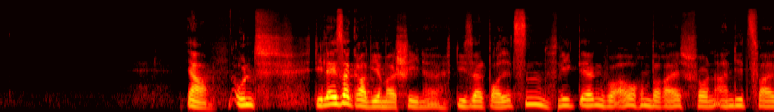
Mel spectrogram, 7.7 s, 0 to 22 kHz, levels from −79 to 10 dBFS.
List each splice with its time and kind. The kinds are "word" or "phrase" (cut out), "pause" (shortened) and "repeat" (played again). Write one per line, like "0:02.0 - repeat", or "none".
0:04.8 - word
0:05.6 - word

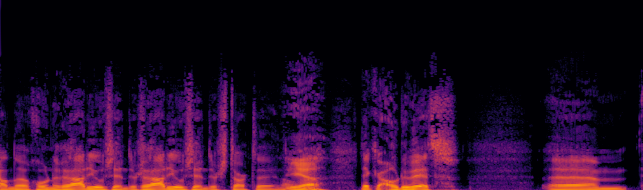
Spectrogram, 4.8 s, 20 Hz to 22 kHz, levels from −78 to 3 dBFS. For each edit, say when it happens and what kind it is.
0:01.0 - repeat

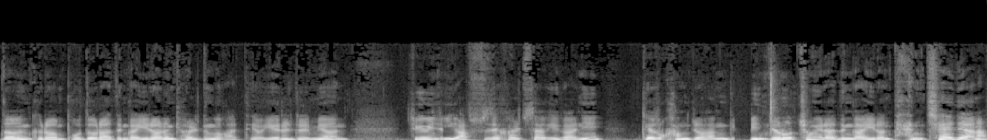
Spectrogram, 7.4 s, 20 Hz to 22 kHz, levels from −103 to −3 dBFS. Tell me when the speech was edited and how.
0:01.5 - word
0:03.3 - word
0:03.9 - word
0:05.5 - word

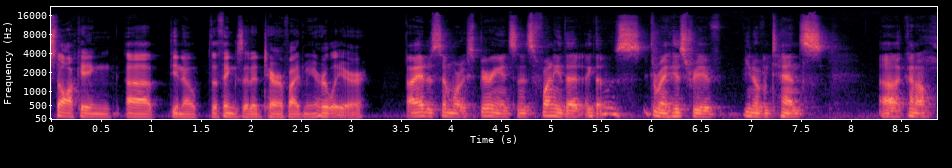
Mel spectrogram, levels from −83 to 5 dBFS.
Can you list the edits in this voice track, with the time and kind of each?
0:05.4 - word
0:06.0 - word
0:07.1 - word

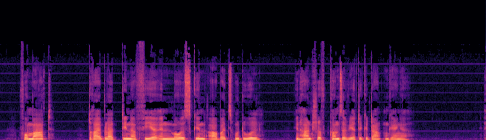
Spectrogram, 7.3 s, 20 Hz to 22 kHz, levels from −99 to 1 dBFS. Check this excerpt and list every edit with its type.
none

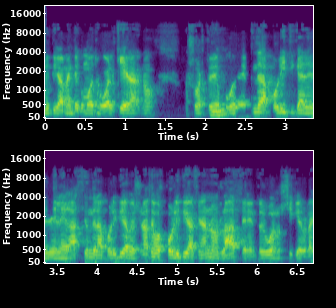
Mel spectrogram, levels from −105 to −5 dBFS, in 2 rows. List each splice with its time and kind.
0:02.6 - word

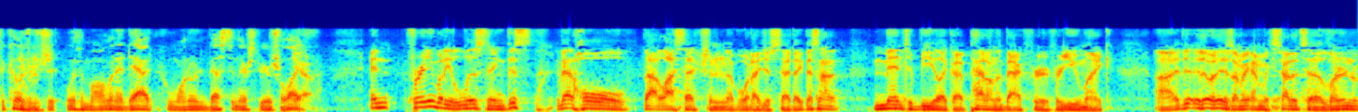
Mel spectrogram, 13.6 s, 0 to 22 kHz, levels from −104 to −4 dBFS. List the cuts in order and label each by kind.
0:01.5 - word
0:04.0 - pause
0:06.4 - pause

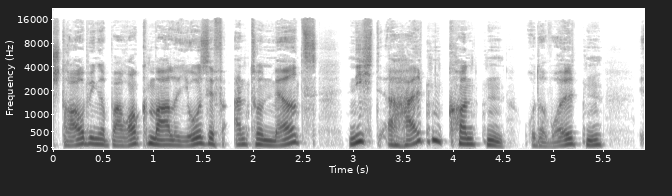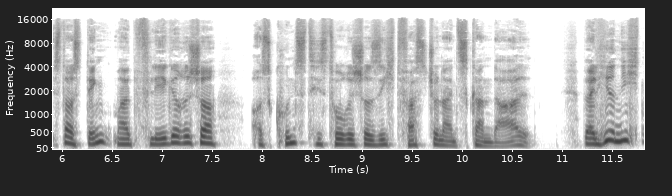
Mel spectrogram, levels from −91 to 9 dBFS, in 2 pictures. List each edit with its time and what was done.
none

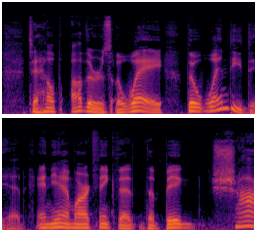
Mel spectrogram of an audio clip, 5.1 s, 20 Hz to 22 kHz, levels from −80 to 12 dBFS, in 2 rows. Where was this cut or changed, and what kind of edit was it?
0:01.1 - word
0:02.0 - phrase
0:02.8 - pause
0:03.4 - word
0:03.9 - word

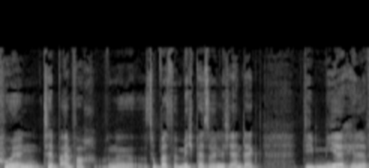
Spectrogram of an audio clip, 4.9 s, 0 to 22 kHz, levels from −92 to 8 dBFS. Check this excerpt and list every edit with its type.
0:02.2 - word

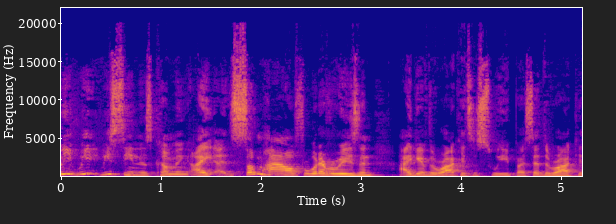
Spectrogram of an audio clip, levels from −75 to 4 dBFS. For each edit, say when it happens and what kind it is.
0:03.5 - word

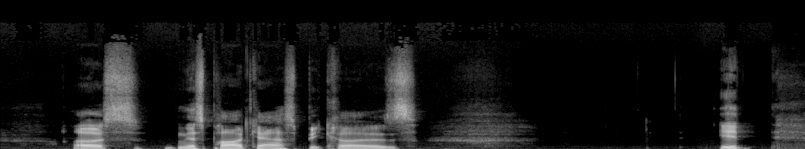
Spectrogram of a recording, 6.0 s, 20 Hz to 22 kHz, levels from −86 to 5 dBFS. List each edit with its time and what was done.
0:01.3 - word

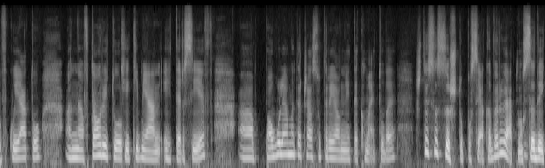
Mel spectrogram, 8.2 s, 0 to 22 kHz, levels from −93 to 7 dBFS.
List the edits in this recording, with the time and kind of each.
0:01.8 - phrase

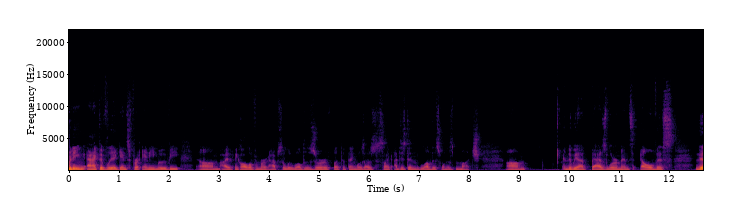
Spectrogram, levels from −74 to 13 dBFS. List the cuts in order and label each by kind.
none

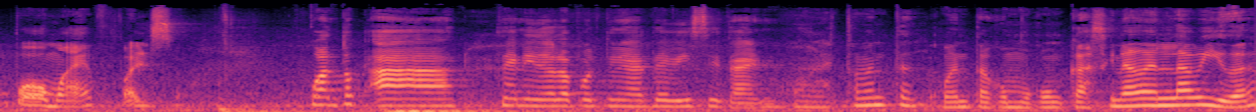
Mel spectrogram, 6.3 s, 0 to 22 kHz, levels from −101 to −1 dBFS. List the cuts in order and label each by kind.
0:01.8 - word
0:04.6 - phrase

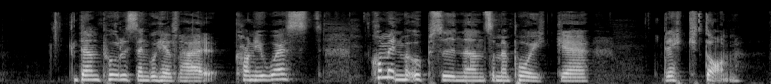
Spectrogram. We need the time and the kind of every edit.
0:01.8 - word
0:04.0 - word
0:06.7 - phrase

